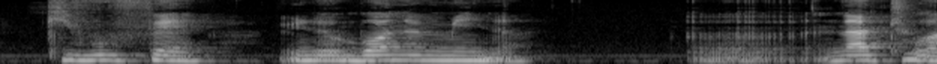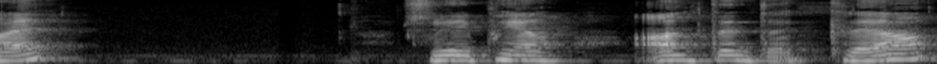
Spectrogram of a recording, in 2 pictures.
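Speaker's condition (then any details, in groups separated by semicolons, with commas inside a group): Multiple sclerosis; wheelchair, hand difficulties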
